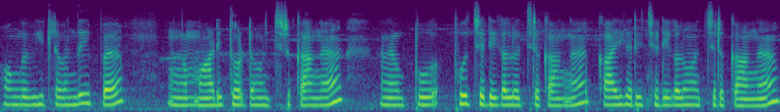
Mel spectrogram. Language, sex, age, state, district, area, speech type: Tamil, female, 30-45, Tamil Nadu, Ariyalur, rural, spontaneous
